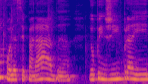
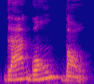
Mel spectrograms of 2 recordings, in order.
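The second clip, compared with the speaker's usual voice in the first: very slow, chopped into syllables like a beginner; syllable-by-syllable reading; much slower than usual. Shown as a demonstration. Teacher showing how a syllabic child reads "Dragon Ball" slowly. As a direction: drag out "Dragon Ball" one syllable at a time. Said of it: "ela vai ler".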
